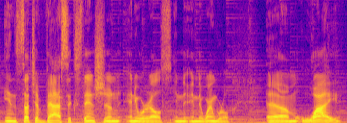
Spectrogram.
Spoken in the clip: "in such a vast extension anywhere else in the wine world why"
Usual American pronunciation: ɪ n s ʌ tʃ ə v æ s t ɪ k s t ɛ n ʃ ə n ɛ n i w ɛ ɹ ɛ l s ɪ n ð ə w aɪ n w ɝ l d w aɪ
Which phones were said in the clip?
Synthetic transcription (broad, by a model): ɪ n s ʌ tʃ ə v æ s t ɪ k s t ɛ n ʃ ə n ɛ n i w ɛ ɹ ɛ l s ɪ n ð ə w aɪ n w ɝ l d w aɪ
